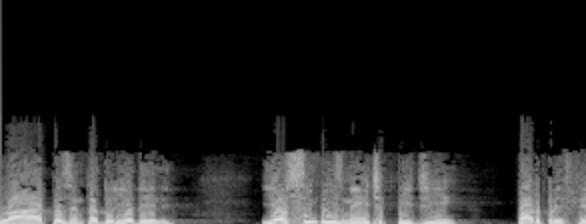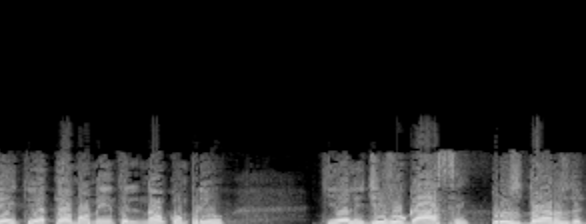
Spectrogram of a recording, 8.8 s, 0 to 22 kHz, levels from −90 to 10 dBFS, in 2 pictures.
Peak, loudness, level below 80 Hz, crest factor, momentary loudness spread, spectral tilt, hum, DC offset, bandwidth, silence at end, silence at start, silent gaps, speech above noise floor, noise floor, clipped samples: 0 dBFS; -10 LUFS; -38 dBFS; 10 dB; 6 LU; -6.5 dB/octave; none; under 0.1%; 8 kHz; 0 s; 0 s; none; 40 dB; -50 dBFS; under 0.1%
